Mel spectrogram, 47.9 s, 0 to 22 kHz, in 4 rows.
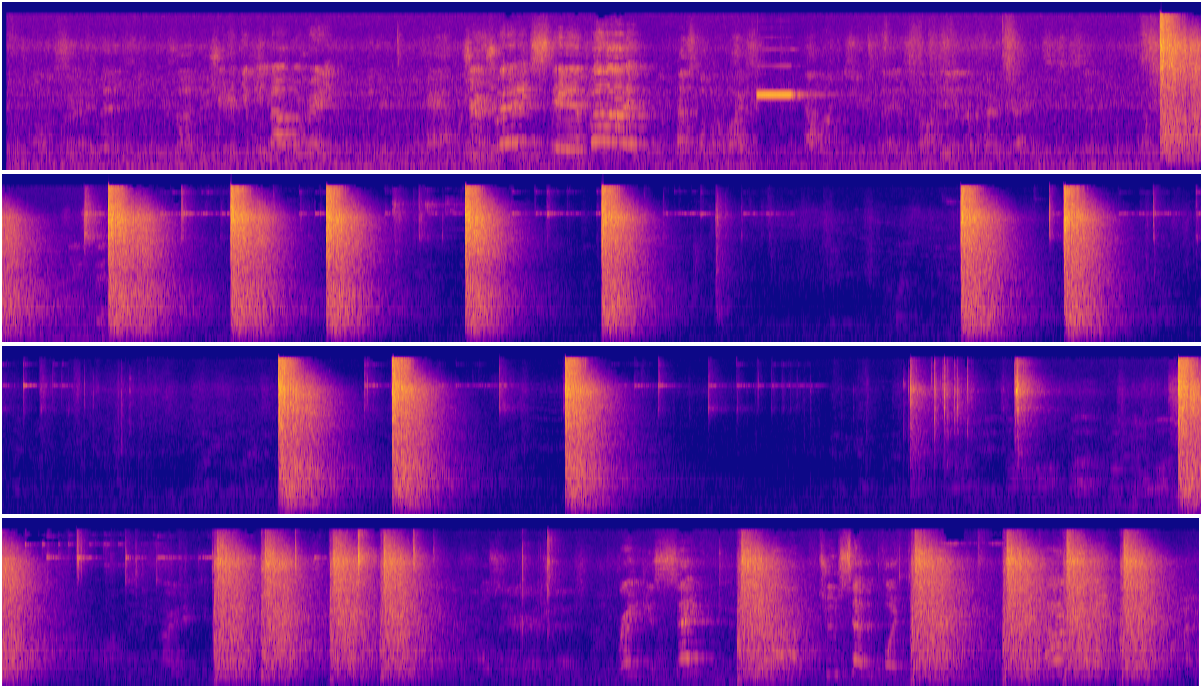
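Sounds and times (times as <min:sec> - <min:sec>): handgun shots echoing indoors: 0:11.5 - 0:19.3, 0:21.6 - 0:23.6, 0:26.7 - 0:31.2, 0:35.7 - 0:36.9, 0:38.0 - 0:40.4, 0:43.3 - 0:44.0, 0:45.0 - 0:47.8.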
